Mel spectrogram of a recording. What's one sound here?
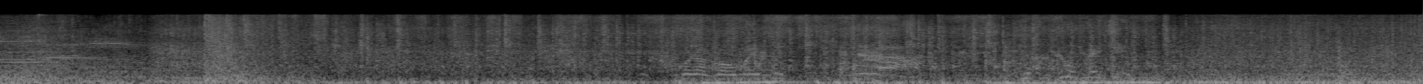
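Heavy truck engines roar and rumble close by.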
